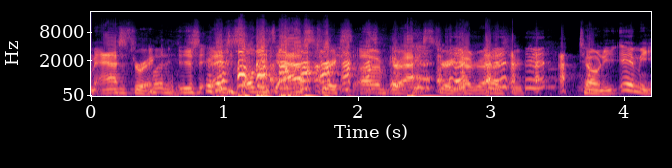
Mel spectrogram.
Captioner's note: laughing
